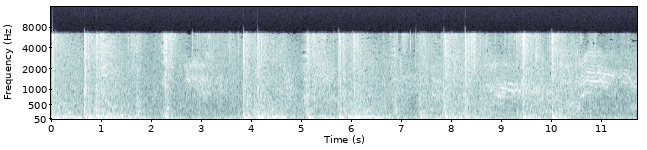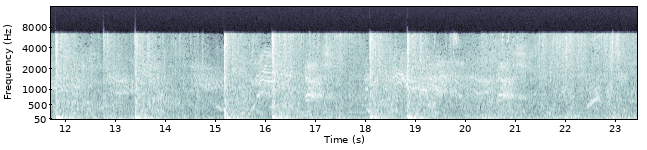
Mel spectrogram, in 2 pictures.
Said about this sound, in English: this is the gun blade. Like, you can shoot shotguns from it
